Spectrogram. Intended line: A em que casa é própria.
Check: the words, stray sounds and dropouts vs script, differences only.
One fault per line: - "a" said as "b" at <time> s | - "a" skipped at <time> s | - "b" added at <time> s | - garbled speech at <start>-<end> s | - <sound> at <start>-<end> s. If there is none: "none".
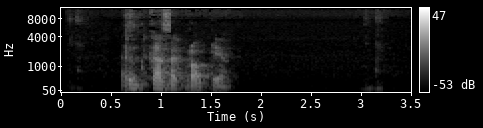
none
